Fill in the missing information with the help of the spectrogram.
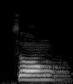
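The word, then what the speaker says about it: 鬆: 더벅머리 송, 송, 더벅머리 송, 송, 숑이 아니고요. H가 없습니다. 그냥 O입니다.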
